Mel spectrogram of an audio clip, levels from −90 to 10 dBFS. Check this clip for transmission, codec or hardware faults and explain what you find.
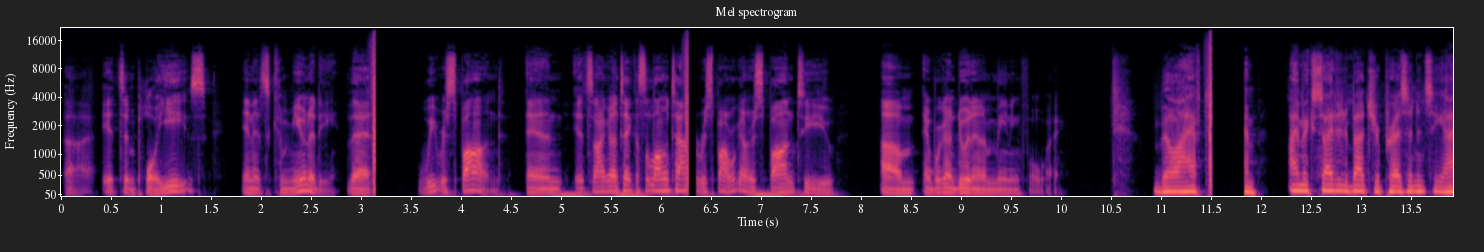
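The clip has three wireless microphone squelch dropouts in the speech. Each one begins with a short surge of hiss, then the sound cuts to near silence before the speech comes back. The first runs from 3.05 to 3.37 s, between "employees and its community" and "we respond and it's", with a mute of about 0.23 s. The second runs from 6.20 to 6.36 s, just after "take us a long", with a mute of about 0.09 s. The third runs from 11.41 to 11.84 s, between "I have" and "I'm excited", with a mute of about 0.33 s. In each case the radio link from the analogue FM microphone weakened and the receiver's squelch shut the output off until the signal came back.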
